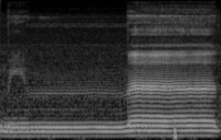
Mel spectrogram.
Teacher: میم مشدد میں غنہ آنی کر کے پڑھیں گے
